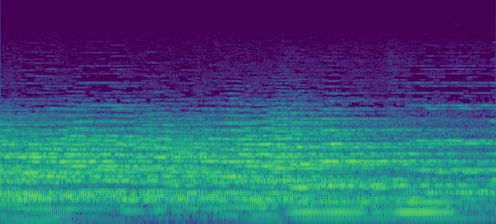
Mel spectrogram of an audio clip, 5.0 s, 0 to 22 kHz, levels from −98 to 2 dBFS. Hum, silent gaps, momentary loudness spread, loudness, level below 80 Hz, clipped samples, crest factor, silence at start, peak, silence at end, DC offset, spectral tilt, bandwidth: none; none; 5 LU; -22 LUFS; -48 dBFS; under 0.1%; 14 dB; 0 s; -8 dBFS; 0 s; under 0.1%; -8 dB/octave; 7.4 kHz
